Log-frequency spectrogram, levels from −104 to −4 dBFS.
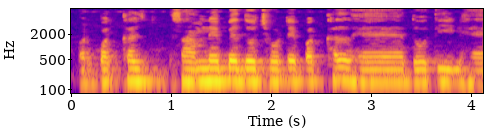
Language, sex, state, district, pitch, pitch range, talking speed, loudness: Hindi, male, Jharkhand, Jamtara, 150 Hz, 150-155 Hz, 145 wpm, -18 LUFS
